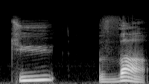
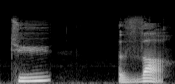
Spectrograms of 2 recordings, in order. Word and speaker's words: vas: Tu vas. Final S doesn't exist. Tu vas. Tu vas.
